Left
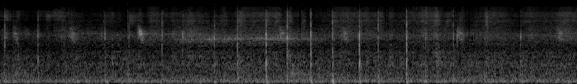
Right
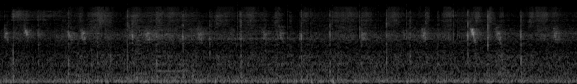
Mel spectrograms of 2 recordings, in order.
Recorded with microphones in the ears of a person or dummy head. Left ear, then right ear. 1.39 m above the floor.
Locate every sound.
Only background noise.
